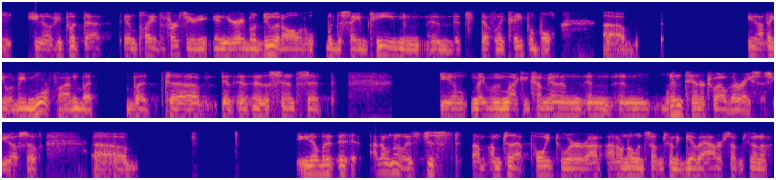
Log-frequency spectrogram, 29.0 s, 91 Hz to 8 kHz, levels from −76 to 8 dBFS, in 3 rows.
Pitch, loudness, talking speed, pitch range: 105 Hz, -23 LUFS, 205 wpm, 100-115 Hz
